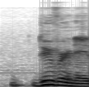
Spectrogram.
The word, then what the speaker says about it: Duvernay: Duvernay, that's how you pronounce it.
